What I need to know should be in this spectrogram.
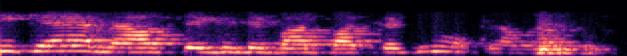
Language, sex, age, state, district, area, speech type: Urdu, female, 18-30, Bihar, Supaul, rural, conversation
